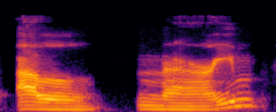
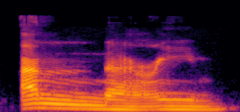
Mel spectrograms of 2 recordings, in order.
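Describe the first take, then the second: First: The l is sounded clearly before the n. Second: The l merges into a doubled n. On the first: The speaker calls it wrong. "bukan kita baca al-naim" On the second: The speaker calls it right. "tetapi an-naim"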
